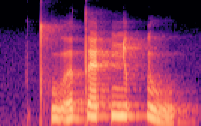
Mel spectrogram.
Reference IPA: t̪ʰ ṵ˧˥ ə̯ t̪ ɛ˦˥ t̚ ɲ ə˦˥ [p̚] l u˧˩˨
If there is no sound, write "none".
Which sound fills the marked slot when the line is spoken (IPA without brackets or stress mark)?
p̚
